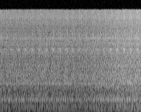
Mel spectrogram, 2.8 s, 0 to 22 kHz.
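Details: 2010 Honda Odyssey at idle right after alternator replacement; steady, smooth idle with a faint even hum and no knocks, surges or whine, with battery voltage now holding constant.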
